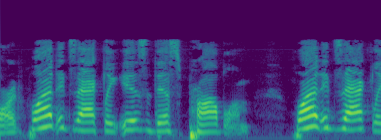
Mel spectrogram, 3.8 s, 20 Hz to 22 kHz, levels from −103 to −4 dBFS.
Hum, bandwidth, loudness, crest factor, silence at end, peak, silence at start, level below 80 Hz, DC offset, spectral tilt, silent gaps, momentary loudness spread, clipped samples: none; 8 kHz; -28 LUFS; 18 dB; 0 s; -12 dBFS; 0 s; -56 dBFS; under 0.1%; -4.5 dB/octave; none; 12 LU; under 0.1%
